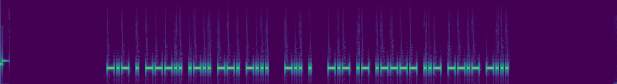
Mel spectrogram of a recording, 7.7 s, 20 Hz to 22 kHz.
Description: Morse code, heard as a keyed tone, about 40 wpm, 700 Hz. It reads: KE8LGB DE KA1UQB
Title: USA Callsign DE Callsign - 6 Characters - 40wpm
